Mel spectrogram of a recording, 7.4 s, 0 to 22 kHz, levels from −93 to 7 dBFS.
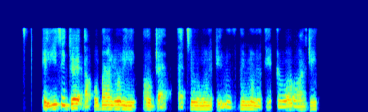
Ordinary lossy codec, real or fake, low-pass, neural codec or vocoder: none; fake; none; codec, 16 kHz, 1 kbps, FreqCodec, smaller model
